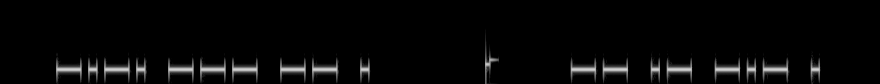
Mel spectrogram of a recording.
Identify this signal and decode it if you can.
Morse code, heard as a keyed tone, about 15 wpm, 700 Hz. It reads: COME MAKE
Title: Sets of 2 Words - New Word Drill - 15wpm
